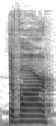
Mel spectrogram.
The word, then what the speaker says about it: Tvar: Now, if you're in this position, if you're in Tsar's position, Tvar, I've been saying Tsar this whole time, but Tsar is spelled with an S, isn't it? Oh well. Tvar, if you're in his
